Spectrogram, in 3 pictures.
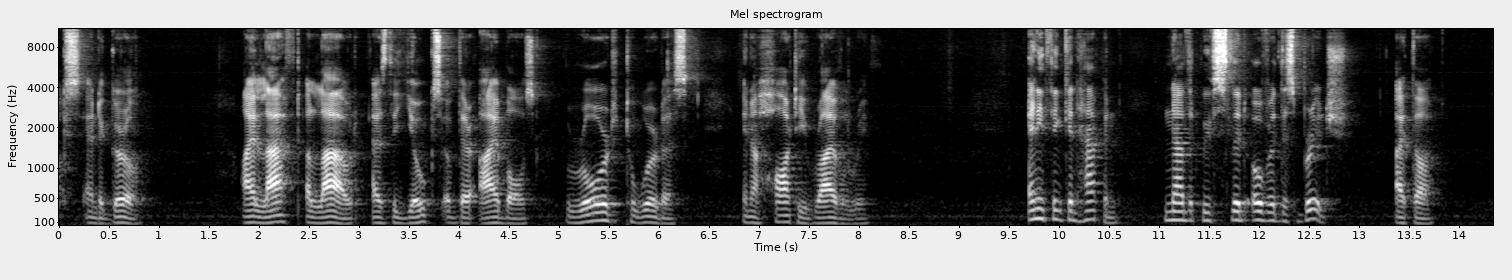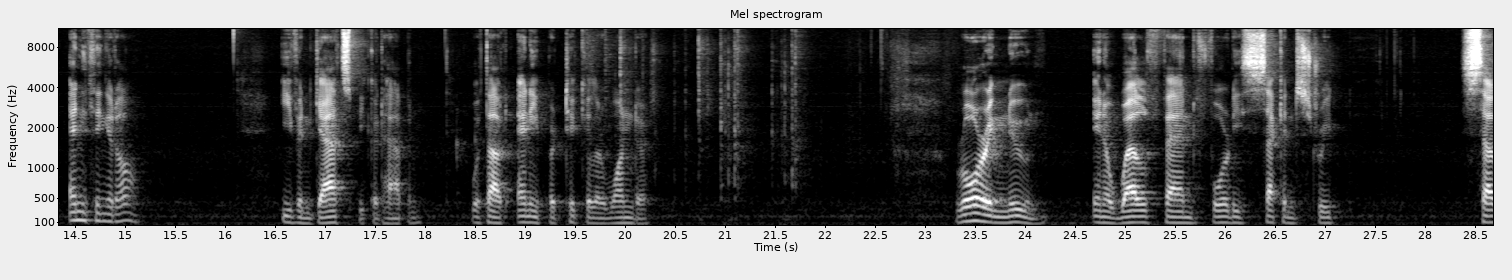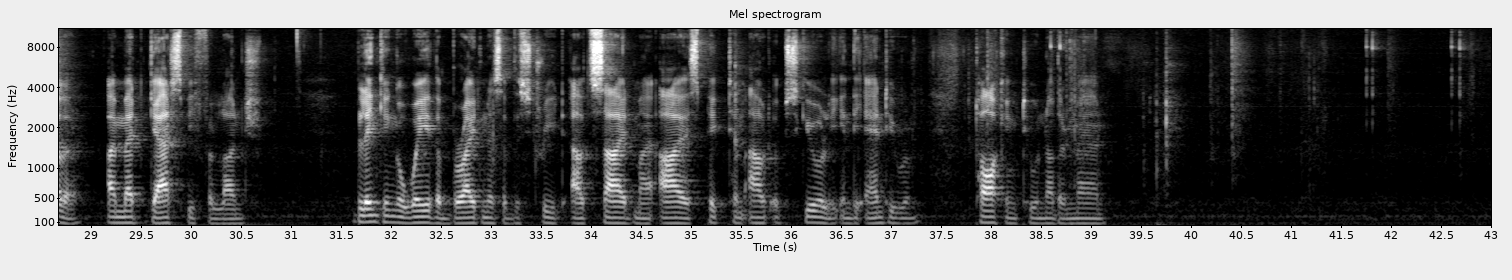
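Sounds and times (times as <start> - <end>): faint low hum: 0.0 - 43.0.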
